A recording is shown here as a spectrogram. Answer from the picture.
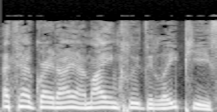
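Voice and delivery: usual speaking voice

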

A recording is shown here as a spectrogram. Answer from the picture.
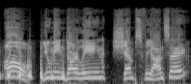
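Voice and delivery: oversell the made-up story with drawn-out words; overplayed improv fib. Host overdoes it to convince Murphy, laboured emphasis. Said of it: "go out of my way, though, to make".

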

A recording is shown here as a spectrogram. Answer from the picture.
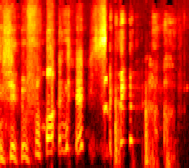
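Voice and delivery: high, drawn-out mimicry through laughter; laughing echo. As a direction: repeat the punchline in a high, giggly squeal. Echoes the punchline while laughing.

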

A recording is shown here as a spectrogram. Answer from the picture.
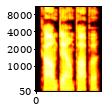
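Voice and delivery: usual speaking voice

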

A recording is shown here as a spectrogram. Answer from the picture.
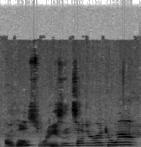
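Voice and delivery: high, soft questioning voice; imitating a curious questioner; lightly acted film quote. Acting out a film line.

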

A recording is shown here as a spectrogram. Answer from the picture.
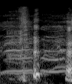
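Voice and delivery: squeaky burst of laughter; high-pitched giggle. Real, not acted.

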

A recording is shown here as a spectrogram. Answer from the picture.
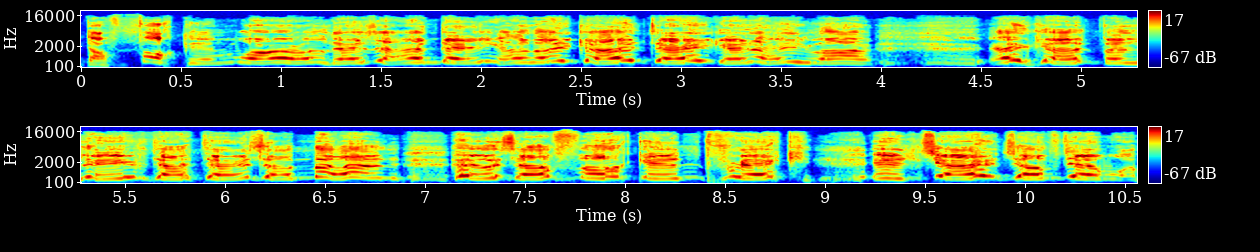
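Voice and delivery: high, slow, hammed-up wailing whine; fake-sobbing about the end of the world; mocking hysterical liberal.

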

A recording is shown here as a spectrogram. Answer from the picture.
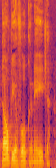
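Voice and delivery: low, soft fatherly warning; deadpan dad. Retold or imitated. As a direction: imitate dad's quiet word, dropping well down. Dad's terse advice.

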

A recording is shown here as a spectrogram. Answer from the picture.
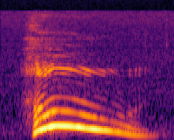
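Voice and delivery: high, loud owl hoot. A narrator's reading. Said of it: "said the owl".

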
